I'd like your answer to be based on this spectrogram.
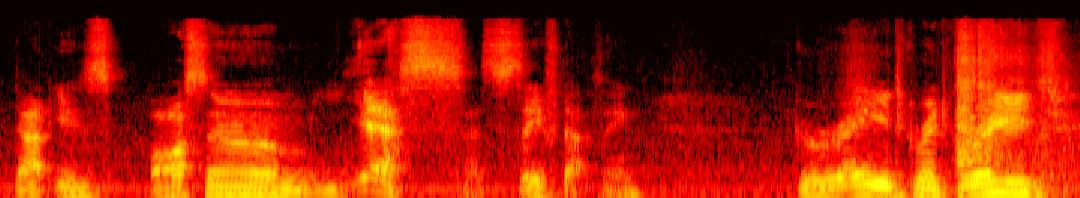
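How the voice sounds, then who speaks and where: There's slight background noise as a man from Austria, medium in pitch, chats casually while tinkering with an old computer. The vintage computer hobbyist rambles to himself and frequently chuckles in this hands-on tech vlog.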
